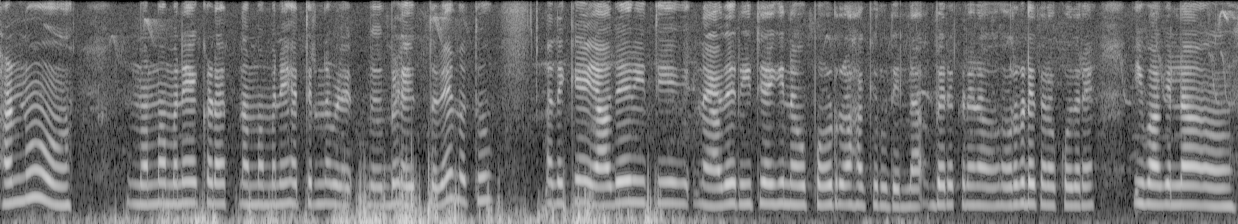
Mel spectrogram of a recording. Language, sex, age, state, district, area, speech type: Kannada, female, 18-30, Karnataka, Koppal, urban, spontaneous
